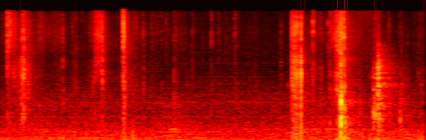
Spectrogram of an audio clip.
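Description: A deck of tarot cards being shuffled and handled by hand: scattered crisp flicks and snaps of card stock, with a closer run of snaps about three seconds in.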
